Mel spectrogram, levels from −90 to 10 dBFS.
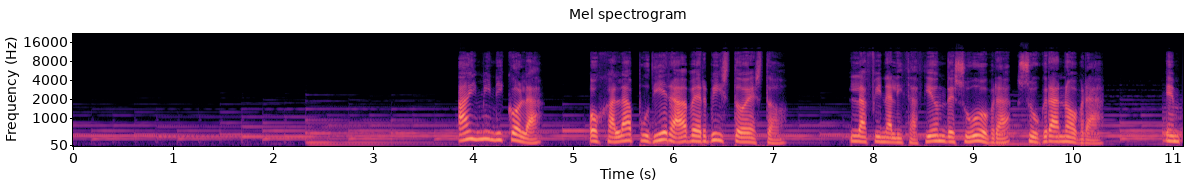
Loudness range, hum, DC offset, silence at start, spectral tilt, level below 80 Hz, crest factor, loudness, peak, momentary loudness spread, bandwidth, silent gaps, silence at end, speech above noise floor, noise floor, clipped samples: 18 LU; none; under 0.1%; 0 s; -6 dB/octave; -50 dBFS; 18 dB; -17 LUFS; -2 dBFS; 23 LU; 12 kHz; none; 0 s; 22 dB; -39 dBFS; under 0.1%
